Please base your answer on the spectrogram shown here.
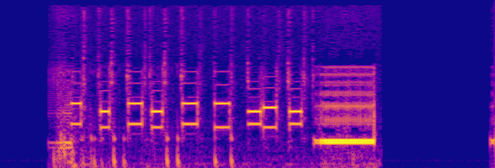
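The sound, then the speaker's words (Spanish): Telephone keypad tones from a number being dialed: a quick run of short, evenly spaced beeps, then a longer steady tone. No one speaks. “voy a llamar a José. A ver.”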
